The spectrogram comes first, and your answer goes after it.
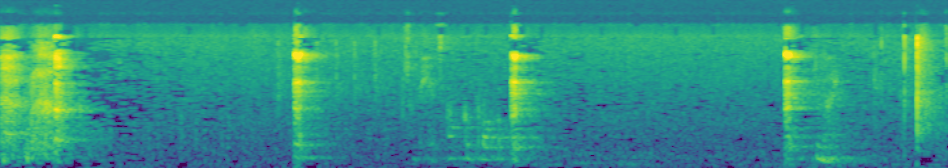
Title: Pretty lady with a fast case of the hiccups. As seen on Youtube but edited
